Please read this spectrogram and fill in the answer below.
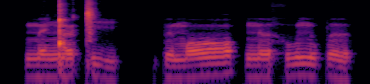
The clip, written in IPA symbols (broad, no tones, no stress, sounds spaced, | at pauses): m ɛ ŋ͡ǃ œ ǀ i | p ø m ɔː | n əː h u n u p ə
